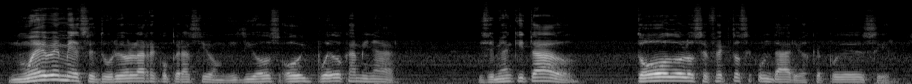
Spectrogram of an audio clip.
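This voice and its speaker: Speaking at a fairly slow pace, a man uses an ordinary speaking voice at a medium pitch. His intonation is lively. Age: 60s. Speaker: pastor. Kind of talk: sermon.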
